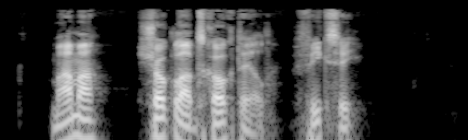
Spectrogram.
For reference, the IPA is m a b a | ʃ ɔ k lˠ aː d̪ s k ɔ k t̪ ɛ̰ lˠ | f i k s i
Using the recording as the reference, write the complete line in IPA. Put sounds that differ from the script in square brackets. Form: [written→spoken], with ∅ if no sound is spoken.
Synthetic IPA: m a [b→m] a | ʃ ɔ k lˠ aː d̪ s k ɔ k t̪ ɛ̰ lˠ | f i k s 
